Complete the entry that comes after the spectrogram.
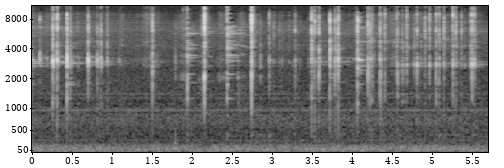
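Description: Long nails rapidly tap and scratch the plastic handles of a pink plastic nail tip cutter with a metal blade. The result is a quick, irregular series of sharp, bright clicks with short scratchy strokes, each dying away almost instantly over a faint low background rumble.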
